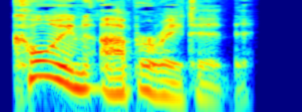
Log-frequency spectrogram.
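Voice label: "coin-operated", British English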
